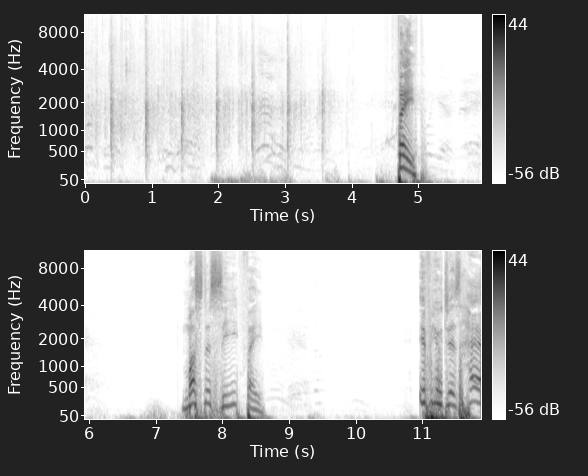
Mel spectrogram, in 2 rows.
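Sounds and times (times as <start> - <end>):
audience clapping hands in praise: 0.0 - 4.4
speech: 4.8 - 5.1, 7.5 - 8.7, 11.0 - 11.8.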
